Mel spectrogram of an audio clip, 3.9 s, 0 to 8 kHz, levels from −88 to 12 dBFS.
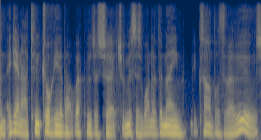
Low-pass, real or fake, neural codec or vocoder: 7.2 kHz; fake; codec, 16 kHz, 0.5 kbps, X-Codec, HuBERT features, trained on balanced general audio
